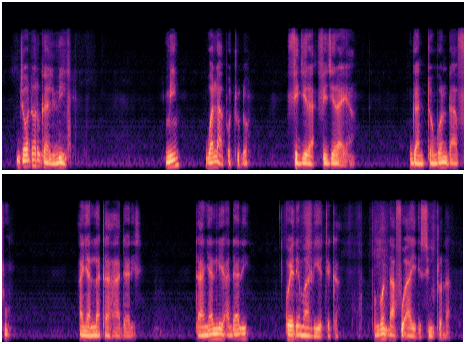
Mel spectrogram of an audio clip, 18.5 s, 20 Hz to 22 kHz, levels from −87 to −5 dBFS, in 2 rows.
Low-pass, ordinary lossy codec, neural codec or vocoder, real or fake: none; none; codec, 24 kHz, 1.2 kbps, DualCodec; fake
